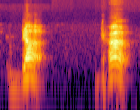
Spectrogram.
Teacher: जीभ का जो अग्रभाग है, वो तालू के पास जाता है, झटके से उसे छूता है, स्पर्श करता है, और स्पर्श करने के साथ ही वो क्या होता है, वो टकरा करके पीछे चला आता है। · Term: उच्छिप्त व्यंजन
